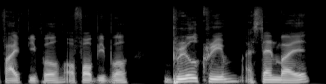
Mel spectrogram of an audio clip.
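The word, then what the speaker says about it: Brylcreem: quote one clarified that I have the right pronunciation it's Brill cream not brow cream ah okay okay yeah of course he also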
